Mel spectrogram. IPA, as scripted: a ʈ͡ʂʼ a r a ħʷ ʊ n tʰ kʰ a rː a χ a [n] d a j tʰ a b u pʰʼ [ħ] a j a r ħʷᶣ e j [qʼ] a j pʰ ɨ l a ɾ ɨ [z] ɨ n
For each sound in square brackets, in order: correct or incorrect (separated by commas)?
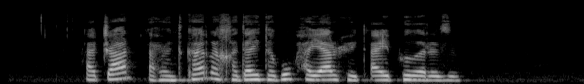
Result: incorrect, correct, incorrect, correct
